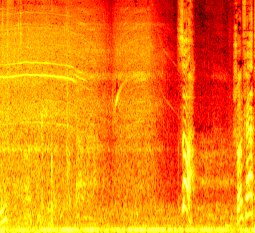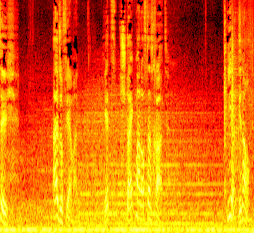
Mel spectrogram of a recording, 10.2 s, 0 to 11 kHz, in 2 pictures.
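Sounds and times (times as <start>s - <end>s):
power drill driving screws to mount a wheel onto a raft: 0.0s - 3.5s
continuous low rumble: 1.7s - 10.1s
speech: 4.7s - 5.5s, 6.2s - 8.5s, 9.6s - 10.1s.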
